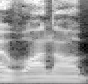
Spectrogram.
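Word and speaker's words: whānau: In most Maori dialects, it's pronounced rather like the English F sound, which is why wanao begins with an F-like sound.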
